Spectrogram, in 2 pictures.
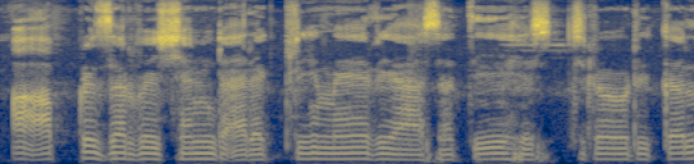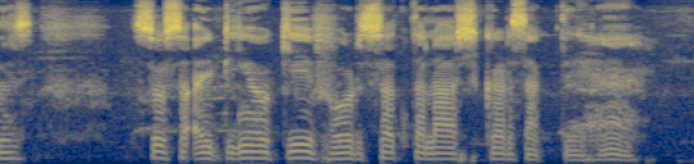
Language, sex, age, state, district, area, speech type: Urdu, male, 18-30, Uttar Pradesh, Gautam Buddha Nagar, urban, read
